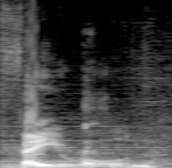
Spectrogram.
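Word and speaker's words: Vhaeraun: This is Veyrawn.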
